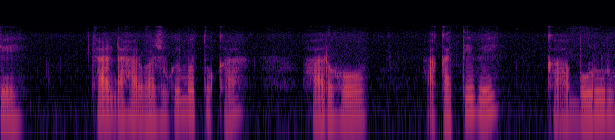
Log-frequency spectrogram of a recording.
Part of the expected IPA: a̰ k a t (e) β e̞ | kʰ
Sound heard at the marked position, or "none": e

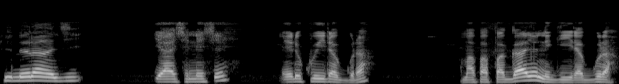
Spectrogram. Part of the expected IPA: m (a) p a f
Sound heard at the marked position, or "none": a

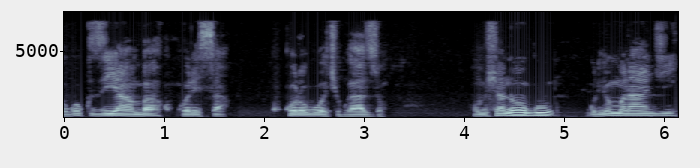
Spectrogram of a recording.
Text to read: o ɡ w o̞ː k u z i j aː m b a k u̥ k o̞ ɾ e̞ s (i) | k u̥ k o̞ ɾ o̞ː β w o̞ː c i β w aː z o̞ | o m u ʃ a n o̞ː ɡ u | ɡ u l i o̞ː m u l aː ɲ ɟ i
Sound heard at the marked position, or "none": a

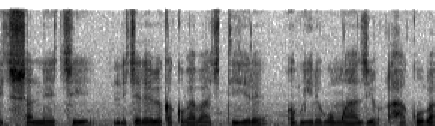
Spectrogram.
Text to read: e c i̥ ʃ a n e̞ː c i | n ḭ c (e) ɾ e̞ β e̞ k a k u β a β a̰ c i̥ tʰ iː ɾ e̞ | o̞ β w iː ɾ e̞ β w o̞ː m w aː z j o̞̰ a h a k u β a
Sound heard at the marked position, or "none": i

